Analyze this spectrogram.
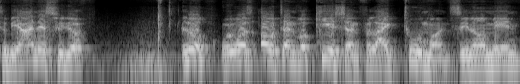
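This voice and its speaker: Against noticeable background noise, a man with an American accent sounds animated, his intonation lively. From US South, New Orleans, Louisiana. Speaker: radio host. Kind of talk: casual radio monologue. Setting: studio.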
